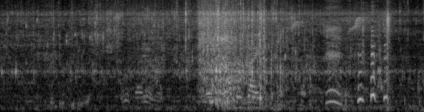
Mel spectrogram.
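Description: Water splashes and sloshes in a newly dug well in the ground, with a louder burst of splashing midway, while people talk over it.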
